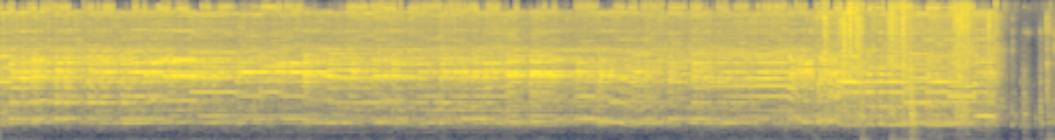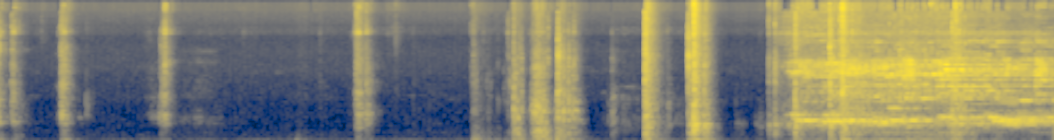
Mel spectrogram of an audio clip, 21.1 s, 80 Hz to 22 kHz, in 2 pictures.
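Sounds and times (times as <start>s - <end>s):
toys clicking and knocking: 7.9s - 12.4s, 16.6s - 20.6s.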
